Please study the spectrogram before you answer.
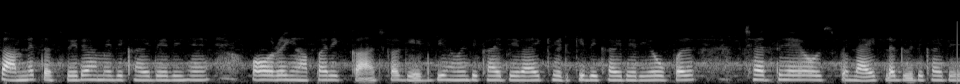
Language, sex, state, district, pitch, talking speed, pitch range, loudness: Hindi, female, Chhattisgarh, Balrampur, 200 Hz, 230 wpm, 195-205 Hz, -18 LUFS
